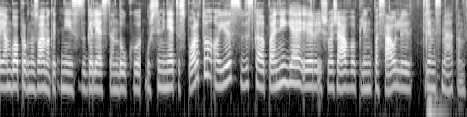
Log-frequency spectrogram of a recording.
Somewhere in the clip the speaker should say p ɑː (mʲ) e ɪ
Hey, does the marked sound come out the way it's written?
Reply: no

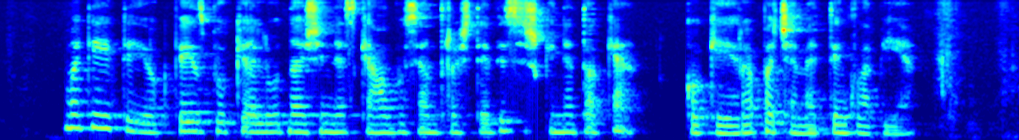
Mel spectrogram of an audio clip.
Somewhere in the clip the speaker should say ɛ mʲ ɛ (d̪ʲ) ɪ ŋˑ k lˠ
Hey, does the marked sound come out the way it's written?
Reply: no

